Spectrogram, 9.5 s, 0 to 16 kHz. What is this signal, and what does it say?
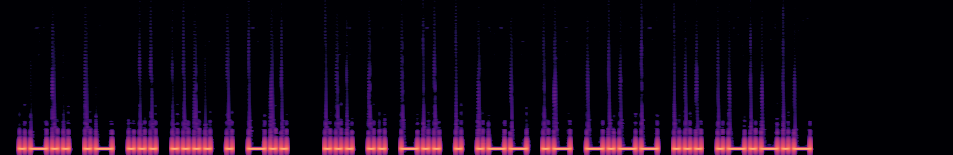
Morse code, heard as a keyed tone, about 22 wpm, 700 Hz. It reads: LASHED SIDEWAYS.
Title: A Sound Of Thunder 22wpm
